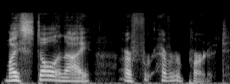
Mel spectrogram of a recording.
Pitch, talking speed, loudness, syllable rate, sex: 170 Hz, 210 wpm, -19 LUFS, 6.4 syllables/s, male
